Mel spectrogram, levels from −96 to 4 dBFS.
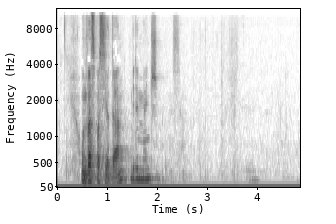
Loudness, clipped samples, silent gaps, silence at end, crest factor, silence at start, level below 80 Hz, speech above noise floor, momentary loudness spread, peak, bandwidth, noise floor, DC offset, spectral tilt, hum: -27 LUFS; under 0.1%; none; 2.5 s; 26 dB; 0.5 s; -64 dBFS; 41 dB; 14 LU; -6 dBFS; 11 kHz; -68 dBFS; 2%; -5 dB/octave; none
